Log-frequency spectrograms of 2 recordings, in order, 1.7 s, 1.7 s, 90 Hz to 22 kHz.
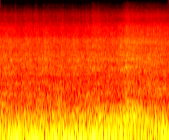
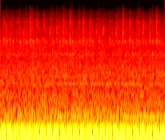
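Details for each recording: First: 1966 Chevy Impala V8 after revival from long flood storage, before the first drive: deep steady even lope with no knocks or ticks; engine sounds really good. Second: 1966 Chevy Impala V8 on its first highway drive in over 20 years, pulling hard: fast metallic rattling and tinging over the rumble, heard through the firewall; occupants suspect valves, oil pressure very low and dropping.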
